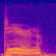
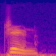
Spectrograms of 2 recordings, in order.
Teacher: estuary english speakers use yod coalescence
